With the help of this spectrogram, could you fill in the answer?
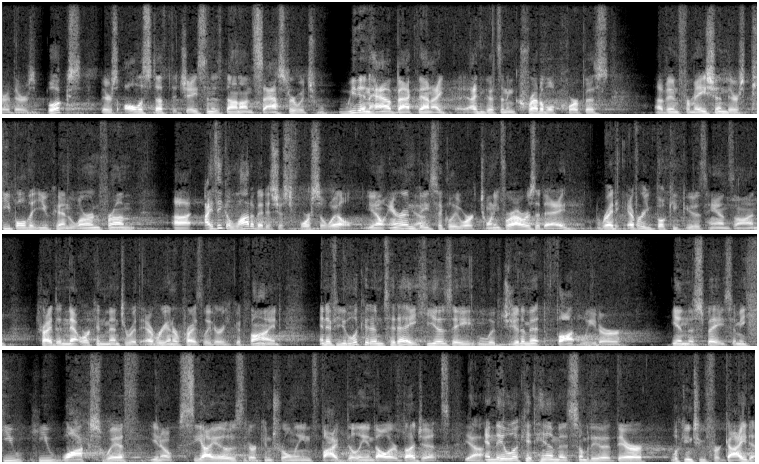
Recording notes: This episode was recorded at Saastr Annual 2016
